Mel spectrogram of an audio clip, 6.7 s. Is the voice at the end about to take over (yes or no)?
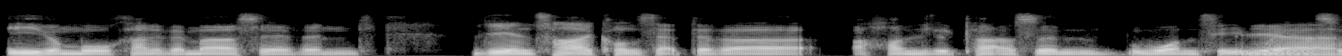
no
